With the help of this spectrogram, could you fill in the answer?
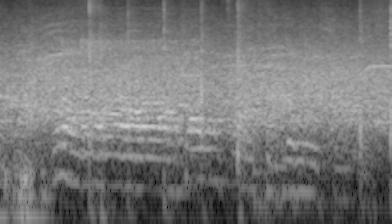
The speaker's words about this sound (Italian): chiudiamo così, andiamo eh, così sull'applauso della gente.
